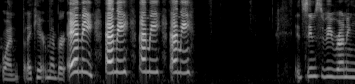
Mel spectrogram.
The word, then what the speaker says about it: Emi: Emy, not Amy. Well, no, because Emy. I'm trying to think of the Japanese pronunciation. It's Emy. Okay.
